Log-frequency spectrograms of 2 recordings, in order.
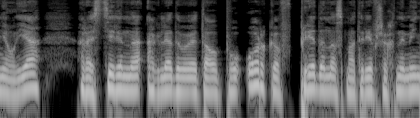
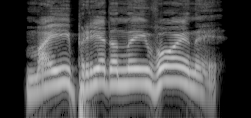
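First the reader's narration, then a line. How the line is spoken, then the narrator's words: Loud proclamation in silence. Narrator (Russian): громко провозгласил я в наступившей после моих слов тишине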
